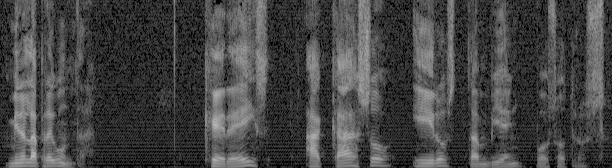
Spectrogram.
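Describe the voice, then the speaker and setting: A male pastor preaches a sermon, starting with measured explanation and building to slow, emphatic, fervent declarations. His voice is medium in pitch, with a little hiss or hum in the audio.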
